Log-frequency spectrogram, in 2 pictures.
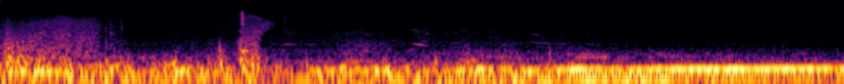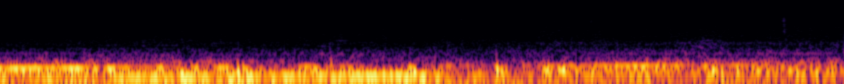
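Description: A vehicle engine hums low and steadily while driving.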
